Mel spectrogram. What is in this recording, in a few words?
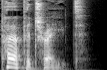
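"perpetrate", British English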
